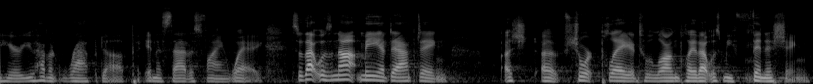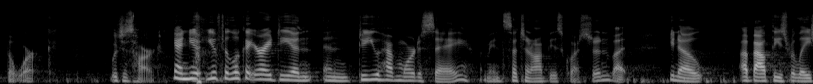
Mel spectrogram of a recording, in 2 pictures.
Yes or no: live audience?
yes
